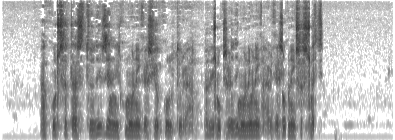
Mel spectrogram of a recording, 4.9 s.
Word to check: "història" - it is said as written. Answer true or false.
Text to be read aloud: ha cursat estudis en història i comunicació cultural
false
